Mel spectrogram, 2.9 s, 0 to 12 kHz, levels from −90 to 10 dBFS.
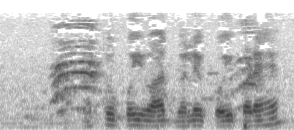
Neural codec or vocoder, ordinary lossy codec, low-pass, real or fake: none; MP3, 32 kbps; 10.8 kHz; real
